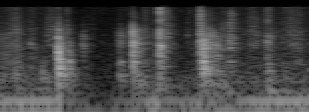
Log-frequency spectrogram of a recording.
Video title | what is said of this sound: MYOG Tramontina Custom Sheath | I'm shaking the heck out of it, and the blade itself isn't moving.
